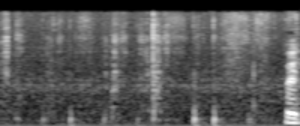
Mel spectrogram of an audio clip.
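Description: Pen writing: irregular light taps and short scratches on the writing surface, over a steady background hiss.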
